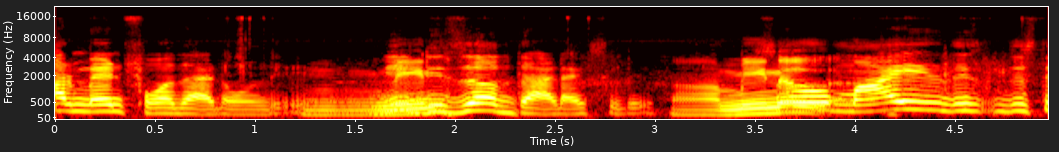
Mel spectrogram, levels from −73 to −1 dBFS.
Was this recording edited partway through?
no; 0 cuts

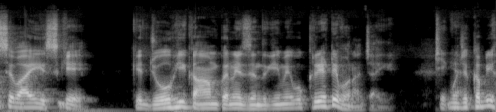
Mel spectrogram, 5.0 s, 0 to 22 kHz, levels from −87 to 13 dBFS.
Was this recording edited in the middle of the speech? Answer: no; 0 cuts

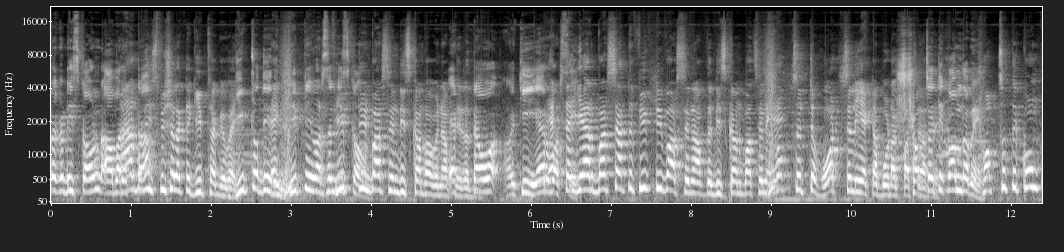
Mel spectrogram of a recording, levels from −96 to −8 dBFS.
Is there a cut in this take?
yes; 2 cuts; at 2.9 s, 8.9 s

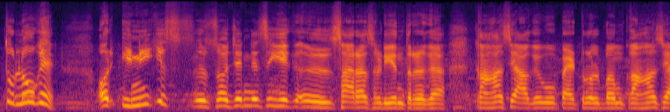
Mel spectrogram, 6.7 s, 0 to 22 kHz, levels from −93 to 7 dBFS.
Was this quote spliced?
no; 0 cuts

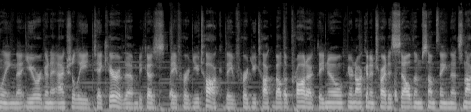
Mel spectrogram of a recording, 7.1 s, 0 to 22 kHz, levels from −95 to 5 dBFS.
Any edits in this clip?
no; 0 cuts

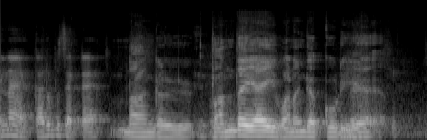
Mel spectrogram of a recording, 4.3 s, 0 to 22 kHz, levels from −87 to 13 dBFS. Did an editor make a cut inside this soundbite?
no; 0 cuts

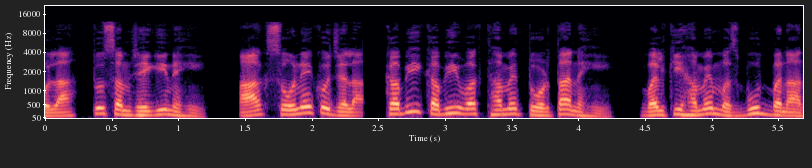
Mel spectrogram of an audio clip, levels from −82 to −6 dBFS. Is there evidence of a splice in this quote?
yes; 1 cut; at 2.3 s

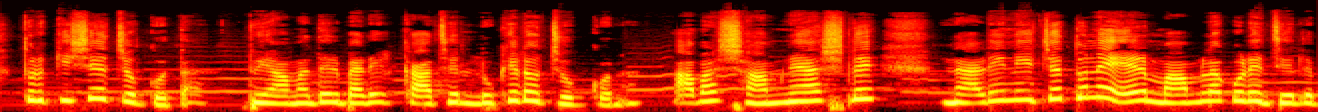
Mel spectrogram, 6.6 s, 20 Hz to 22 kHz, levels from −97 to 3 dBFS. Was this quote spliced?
yes; 1 cut; at 1.0 s

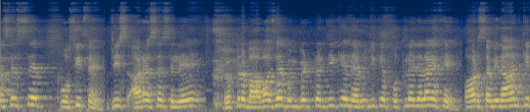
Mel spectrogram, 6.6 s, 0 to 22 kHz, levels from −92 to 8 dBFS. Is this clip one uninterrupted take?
no; 3 cuts; at 1.3 s, 2.6 s, 5.7 s

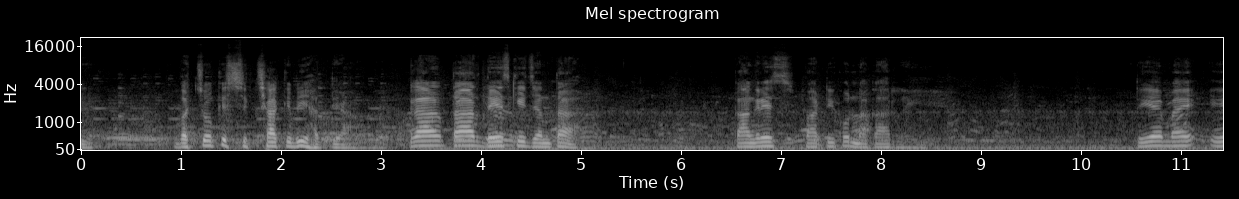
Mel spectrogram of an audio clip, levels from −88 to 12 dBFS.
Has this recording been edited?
yes; 1 cut; at 3.3 s

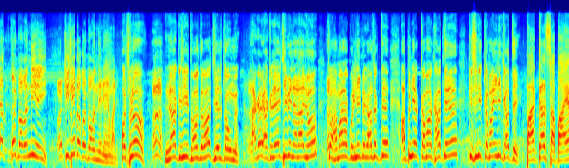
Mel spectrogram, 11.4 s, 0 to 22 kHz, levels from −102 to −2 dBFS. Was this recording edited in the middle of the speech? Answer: yes; 3 cuts; at 2.3 s, 4.9 s, 10.5 s

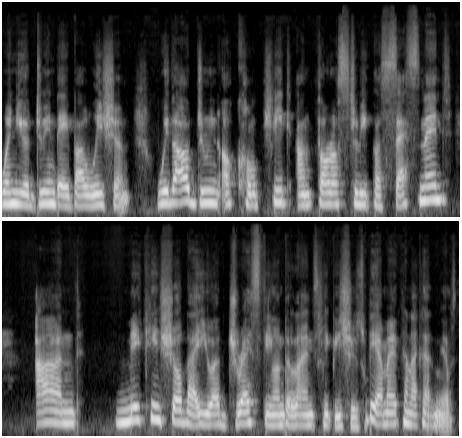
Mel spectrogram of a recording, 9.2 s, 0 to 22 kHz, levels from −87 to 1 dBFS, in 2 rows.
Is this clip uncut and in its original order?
no; 1 cut; at 8.2 s

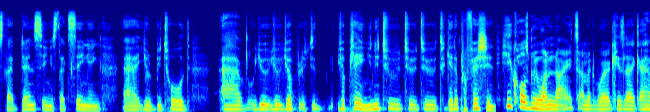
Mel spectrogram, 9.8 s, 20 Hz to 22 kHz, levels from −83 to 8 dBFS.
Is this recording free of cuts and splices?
no; 1 cut; at 7.4 s

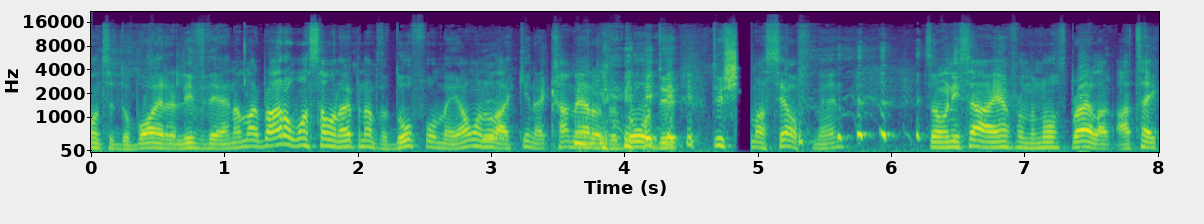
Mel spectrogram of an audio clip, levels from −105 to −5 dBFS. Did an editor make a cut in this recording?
no; 0 cuts

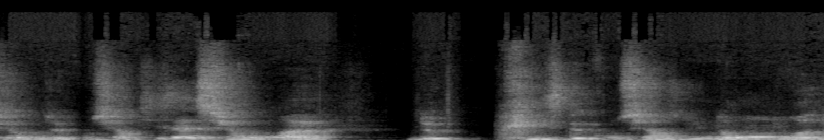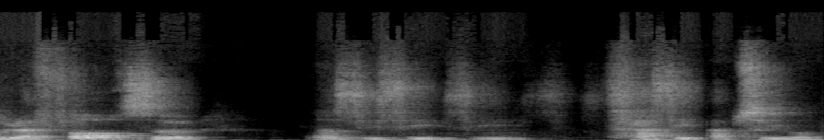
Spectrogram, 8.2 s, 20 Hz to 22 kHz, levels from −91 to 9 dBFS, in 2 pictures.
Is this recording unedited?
yes; 0 cuts

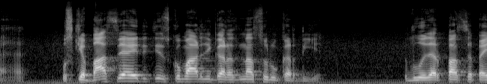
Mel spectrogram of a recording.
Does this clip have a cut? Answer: no; 0 cuts

